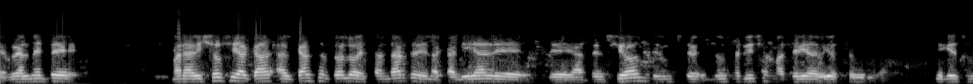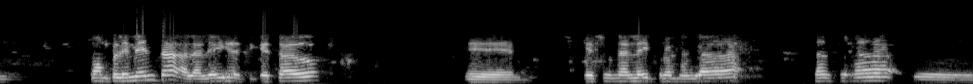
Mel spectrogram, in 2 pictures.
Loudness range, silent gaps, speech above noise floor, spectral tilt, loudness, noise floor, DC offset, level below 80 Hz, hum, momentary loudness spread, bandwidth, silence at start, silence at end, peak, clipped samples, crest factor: 5 LU; none; 58 dB; -6.5 dB/octave; -19 LUFS; -77 dBFS; under 0.1%; -64 dBFS; none; 11 LU; 8 kHz; 0 s; 0 s; -4 dBFS; under 0.1%; 16 dB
